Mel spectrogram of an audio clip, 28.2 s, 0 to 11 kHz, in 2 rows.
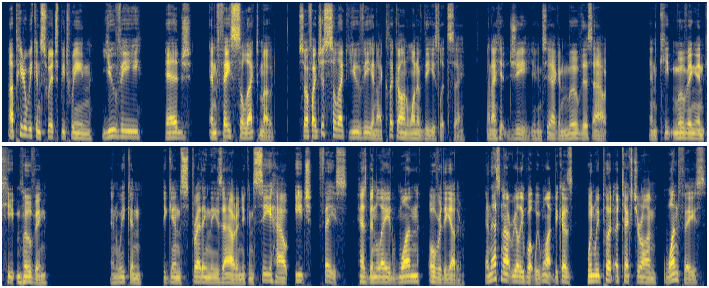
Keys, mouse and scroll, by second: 3.0 click, 4.0 click, 5.8 click, 7.3 click, 8.3 click, 9.7 g, 12.3 click, 13.2 g, 14.4 click, 14.7 g, 15.9 click, 16.2 g, 17.7 click, 18.1 g.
